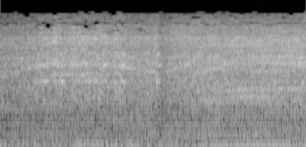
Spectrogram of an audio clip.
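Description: Motorcycle engines running at a standstill amid street traffic, a low steady hum that grows stronger in the last half second.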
